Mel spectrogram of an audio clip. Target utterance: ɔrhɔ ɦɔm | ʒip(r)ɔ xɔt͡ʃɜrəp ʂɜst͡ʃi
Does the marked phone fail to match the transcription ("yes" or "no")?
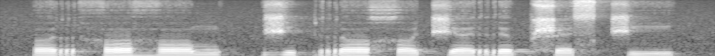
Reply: no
